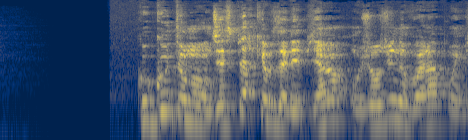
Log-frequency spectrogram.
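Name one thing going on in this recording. A man speaks cheerfully and close by, straight to the listener.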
